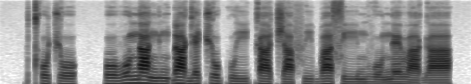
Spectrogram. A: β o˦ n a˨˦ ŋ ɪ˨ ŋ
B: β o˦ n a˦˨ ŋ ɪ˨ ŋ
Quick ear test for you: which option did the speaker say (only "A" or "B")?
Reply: B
